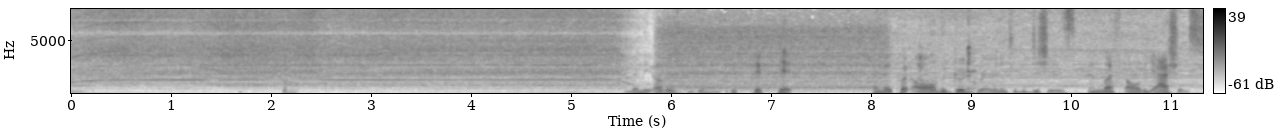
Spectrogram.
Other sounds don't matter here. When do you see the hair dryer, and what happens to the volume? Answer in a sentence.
The hair dryer can be heard from 0.0 to 11.2 s, getting quieter.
